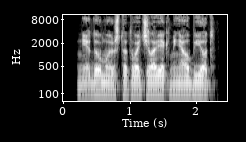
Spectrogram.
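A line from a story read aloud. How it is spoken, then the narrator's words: Grumbling. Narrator (Russian): проворчал Олаф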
